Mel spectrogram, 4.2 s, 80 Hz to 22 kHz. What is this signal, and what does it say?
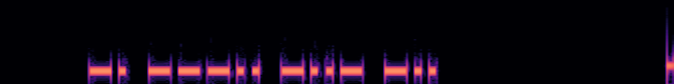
Morse code, heard as a keyed tone, about 25 wpm, 700 Hz. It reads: N8XD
